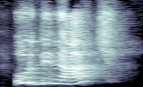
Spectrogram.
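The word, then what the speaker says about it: urdinàc: Urdinac? Urdinac con l'accento grave sulla A.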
